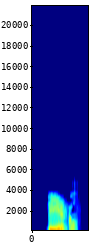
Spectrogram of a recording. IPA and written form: ˈviːɪkəl (Vehicle)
